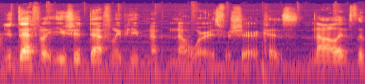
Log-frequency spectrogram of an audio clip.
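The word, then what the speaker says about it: NxWorries: NX Worries. – Oh, yeah. No Worries.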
